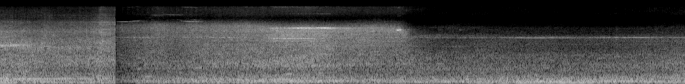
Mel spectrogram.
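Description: A bus engine rumbles as the bus drives past.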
